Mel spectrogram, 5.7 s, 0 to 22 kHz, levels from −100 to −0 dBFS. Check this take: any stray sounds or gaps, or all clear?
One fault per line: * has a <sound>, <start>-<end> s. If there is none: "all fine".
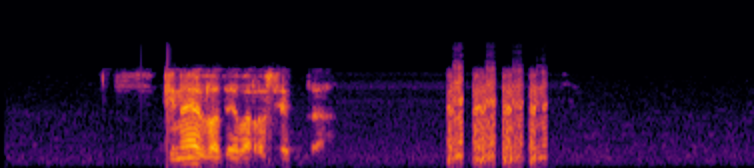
* has a laugh, 3.4-4.1 s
